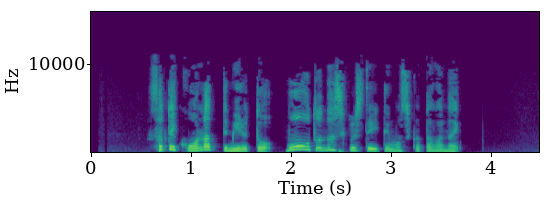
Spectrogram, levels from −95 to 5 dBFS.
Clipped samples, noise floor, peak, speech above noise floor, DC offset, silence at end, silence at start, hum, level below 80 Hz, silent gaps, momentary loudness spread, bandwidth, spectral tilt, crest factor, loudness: under 0.1%; -74 dBFS; -4 dBFS; 53 dB; under 0.1%; 0.8 s; 0.6 s; none; -62 dBFS; none; 10 LU; 10.5 kHz; -4.5 dB/octave; 18 dB; -21 LUFS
